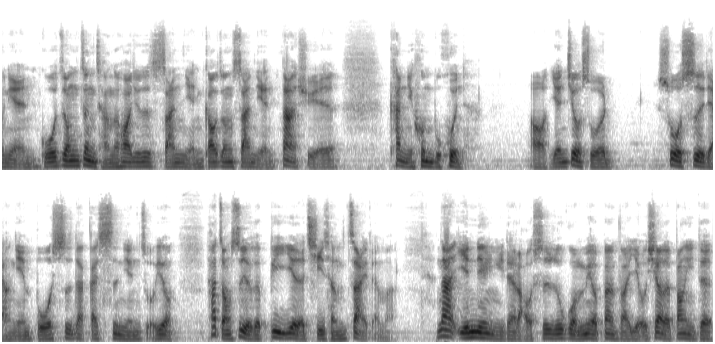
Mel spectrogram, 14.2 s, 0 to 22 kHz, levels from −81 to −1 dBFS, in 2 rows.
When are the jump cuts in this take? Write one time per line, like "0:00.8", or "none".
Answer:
0:05.5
